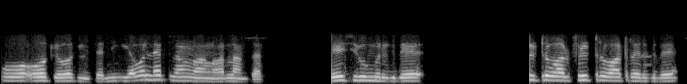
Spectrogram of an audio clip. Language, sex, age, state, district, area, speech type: Tamil, male, 18-30, Tamil Nadu, Krishnagiri, rural, conversation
